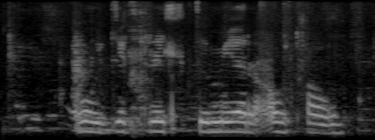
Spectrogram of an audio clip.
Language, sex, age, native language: Icelandic, male, 11, Icelandic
